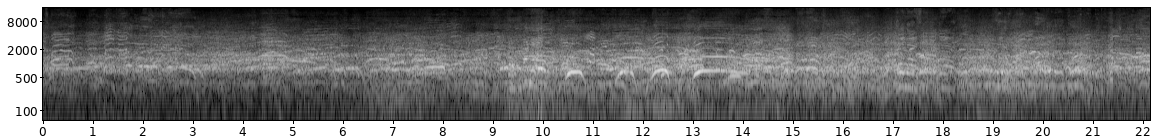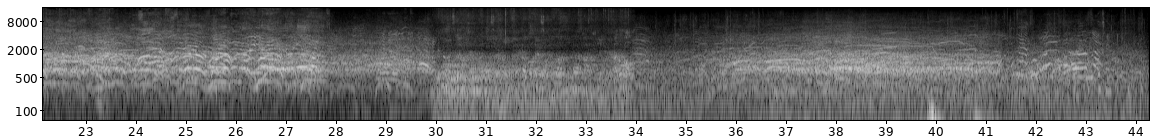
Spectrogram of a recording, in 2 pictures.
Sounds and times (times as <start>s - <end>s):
Crowd: 0.0s - 44.2s.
